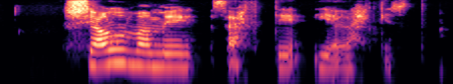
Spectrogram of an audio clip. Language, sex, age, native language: Icelandic, female, 10, Icelandic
